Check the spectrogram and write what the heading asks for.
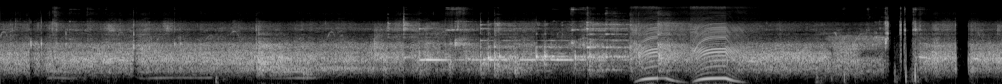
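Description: A television drama's soundtrack with brief dialogue, heard under a steady loud hiss. A little past six seconds come two short rising-and-falling tones, and the sound drops out briefly twice near nine seconds.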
